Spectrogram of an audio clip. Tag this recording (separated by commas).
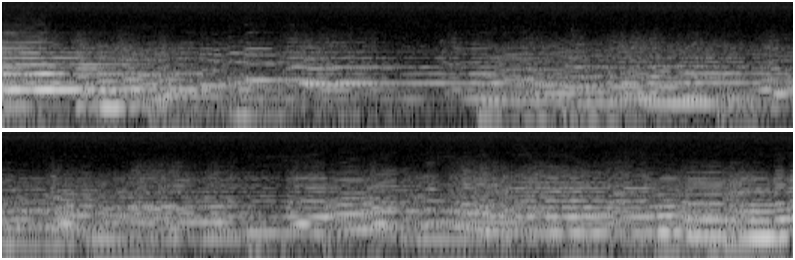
playing double bass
